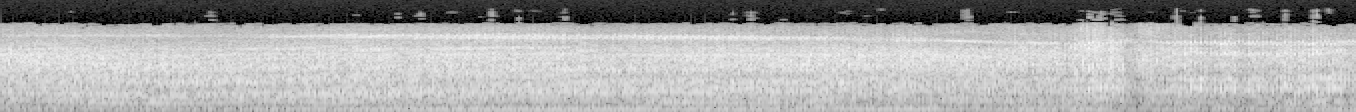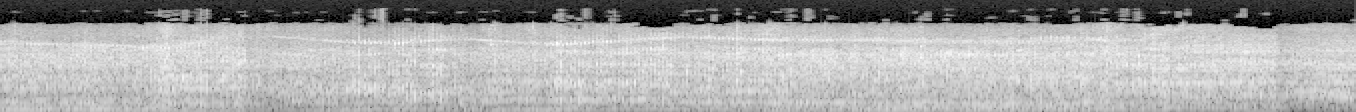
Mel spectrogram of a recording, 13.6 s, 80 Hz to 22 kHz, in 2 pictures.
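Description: Nissan Patrol 4WD's engine under load while crawling up a steep, rutted rocky track. It holds a steady pitch for the first few seconds, then revs up and down repeatedly from about six seconds in.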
